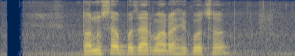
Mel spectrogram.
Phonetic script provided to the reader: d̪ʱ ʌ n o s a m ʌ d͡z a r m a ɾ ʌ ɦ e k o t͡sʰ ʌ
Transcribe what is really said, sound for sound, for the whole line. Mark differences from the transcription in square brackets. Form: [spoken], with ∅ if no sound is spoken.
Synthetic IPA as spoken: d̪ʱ ʌ n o s a [b] ʌ d͡z a r m a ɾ ʌ ɦ e k o t͡sʰ ʌ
